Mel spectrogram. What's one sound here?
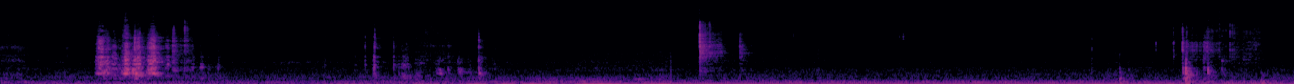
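Small plastic parts click and rustle as wires are plugged into a board.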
